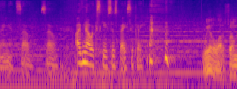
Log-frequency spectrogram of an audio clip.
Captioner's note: chuckles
